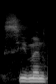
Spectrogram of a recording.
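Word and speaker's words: siemens: एम एच ओ मो या इसे एक और नाम देते हैं सीमेन। इसे सीमेन प्रोनाउंस करते हैं।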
